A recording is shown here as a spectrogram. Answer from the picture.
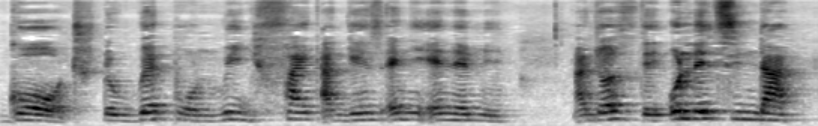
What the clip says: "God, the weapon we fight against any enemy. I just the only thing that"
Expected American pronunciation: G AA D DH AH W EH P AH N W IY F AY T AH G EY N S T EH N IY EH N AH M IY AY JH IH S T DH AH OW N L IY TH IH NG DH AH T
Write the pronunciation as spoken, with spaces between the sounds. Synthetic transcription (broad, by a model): G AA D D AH W EH P AH N W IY F AY T AH G EY N S T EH N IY EH N AH M IY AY JH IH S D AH OW N L IY T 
